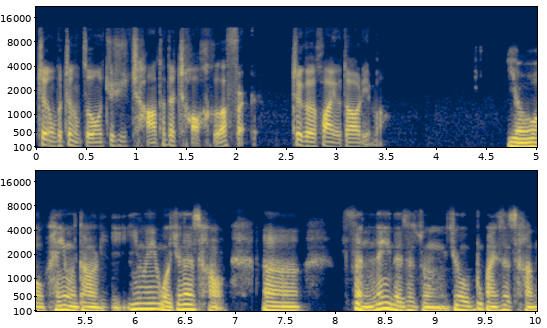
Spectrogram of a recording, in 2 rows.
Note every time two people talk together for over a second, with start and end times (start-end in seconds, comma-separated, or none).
none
